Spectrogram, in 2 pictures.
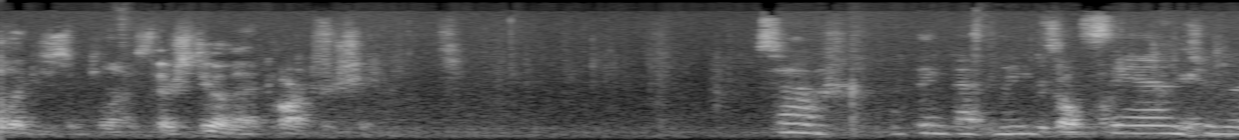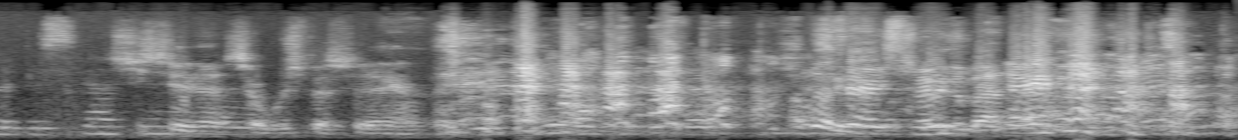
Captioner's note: laughter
